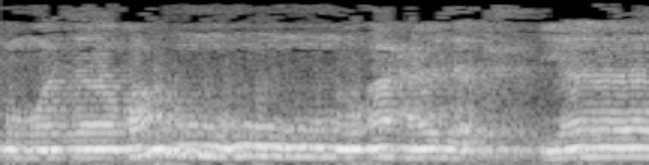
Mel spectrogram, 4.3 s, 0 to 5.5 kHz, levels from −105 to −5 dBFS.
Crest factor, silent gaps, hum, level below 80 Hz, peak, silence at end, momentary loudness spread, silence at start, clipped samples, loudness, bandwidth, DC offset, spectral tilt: 10 dB; none; none; -48 dBFS; -10 dBFS; 0 s; 6 LU; 0 s; under 0.1%; -19 LUFS; 5.2 kHz; under 0.1%; -10 dB/octave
